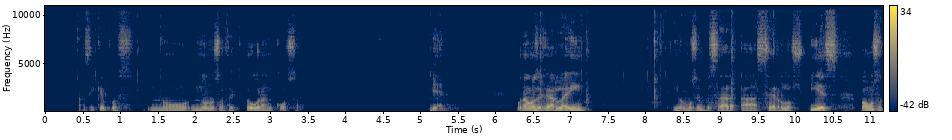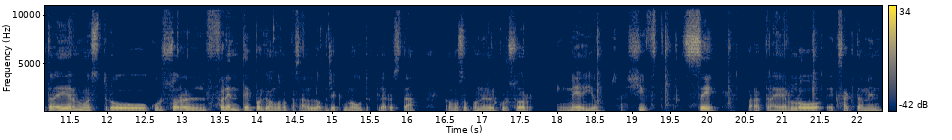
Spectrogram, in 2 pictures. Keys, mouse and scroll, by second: 1.0 click, 1.9-5.0 drag, 5.0-5.5 scroll down 2, 5.5-6.5 drag, 6.5-7.3 scroll down 5, 7.1 shift+click, 7.5 shift+scroll up 2, 7.6-8.3 shift+scroll down 4, 8.0 click, 8.6-9.1 shift+middle drag, 9.6-10.1 shift+middle drag, 10.2-11.1 shift+scroll down 4, 11.2 scroll up 2, 14.4 click, 15.2 click, 15.5 middle click, 19.8 shift+c, 20.7-21.3 shift+middle drag, 21.8-22.3 shift+middle drag.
